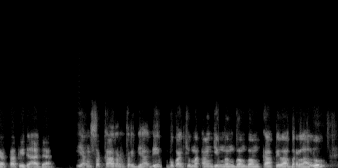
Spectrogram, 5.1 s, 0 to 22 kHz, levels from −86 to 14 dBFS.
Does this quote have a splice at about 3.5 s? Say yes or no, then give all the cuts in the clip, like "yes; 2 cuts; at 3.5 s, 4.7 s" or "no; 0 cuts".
no; 1 cut; at 1.4 s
